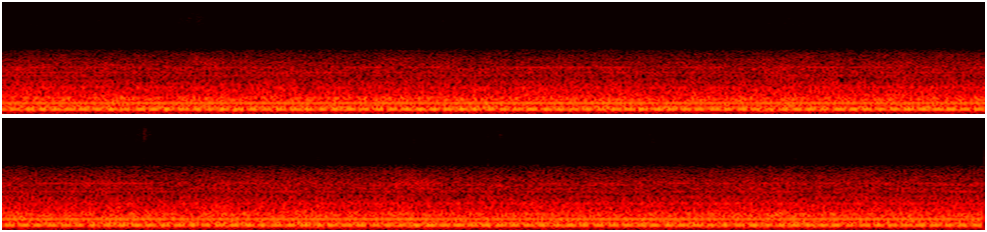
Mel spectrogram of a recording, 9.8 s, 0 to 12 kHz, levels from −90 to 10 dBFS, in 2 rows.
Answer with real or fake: fake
